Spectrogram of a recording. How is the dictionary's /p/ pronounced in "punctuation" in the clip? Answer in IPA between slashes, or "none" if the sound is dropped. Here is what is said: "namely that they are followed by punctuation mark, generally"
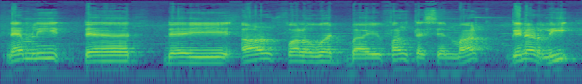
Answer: /f/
